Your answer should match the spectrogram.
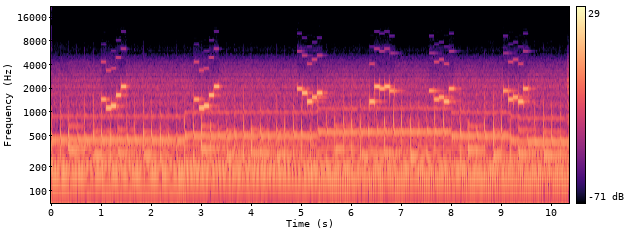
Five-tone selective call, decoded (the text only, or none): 51277 51277 08468 44009 95640 95640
